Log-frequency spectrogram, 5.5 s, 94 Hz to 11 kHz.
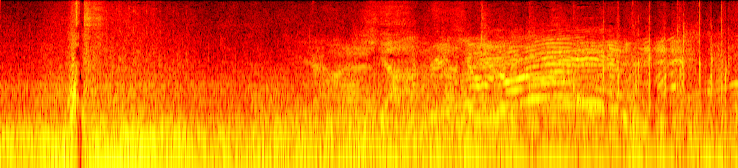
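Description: A single sharp crack as Rory McIlroy hits a 3-wood for the green in two on the par-5 final hole at the K Club, followed by a few seconds of murmur before a large crowd erupts into a rising, sustained roar of cheering and shouting.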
